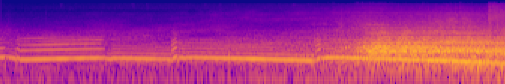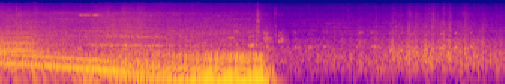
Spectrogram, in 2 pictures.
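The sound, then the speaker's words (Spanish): A motorcycle carrying a woman on the back revs up through a few gear shifts, growing louder, then its pitch sinks steadily as it roars off along the path beside the railway tracks before cutting out abruptly. “La mujer, en la euforia del momento, se sube a la parte trasera de la moto y al sentir el arma, le propone ir a tirar.”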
